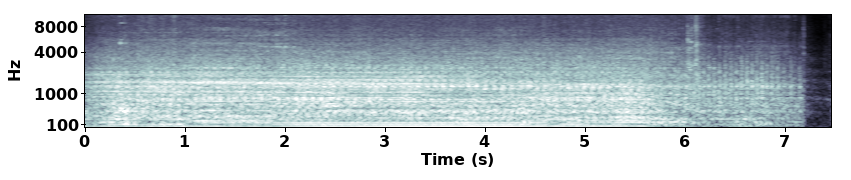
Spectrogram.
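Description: A farm tractor engine runs close by with a loud, steady, rumbling idle and mechanical vibration for about seven seconds, then cuts off abruptly at the end.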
